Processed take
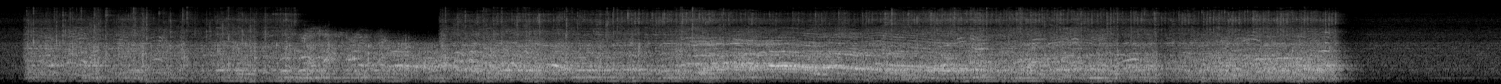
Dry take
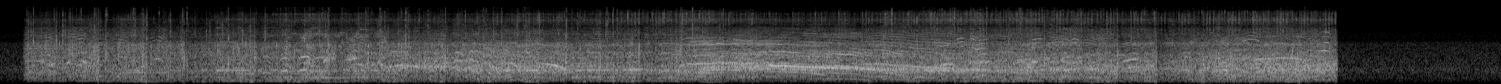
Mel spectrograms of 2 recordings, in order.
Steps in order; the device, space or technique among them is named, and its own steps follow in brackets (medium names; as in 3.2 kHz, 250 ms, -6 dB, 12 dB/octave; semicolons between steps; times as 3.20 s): 2.96–4.38 s: low-pass 5.4 kHz -> 2.3 kHz 24 dB/octave; noise-reduction cassette on a plain deck (tape noise reduction on one side only encoder only; wow and flutter 26 cents; white noise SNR 32 dB); FDN reverb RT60 0.76 s, low-frequency decay 0.85×, high-frequency decay 0.6×, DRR 2.5 dB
